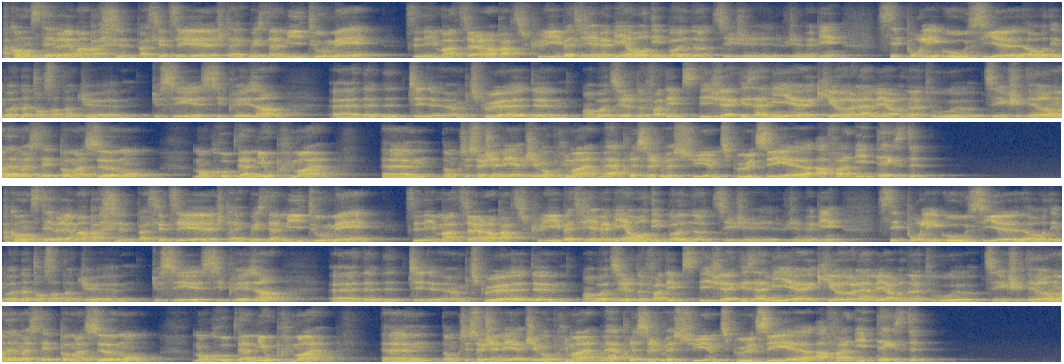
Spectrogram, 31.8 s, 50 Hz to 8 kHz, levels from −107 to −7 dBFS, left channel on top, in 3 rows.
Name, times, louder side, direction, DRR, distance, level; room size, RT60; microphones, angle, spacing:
voice 1, 0.0-3.6 4.0-24.7 25.0-30.3, equal, ahead, -3 dB, 0.3 m, -19 dB
4.6 x 2.3 x 2.4 m, 0.91 s
head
